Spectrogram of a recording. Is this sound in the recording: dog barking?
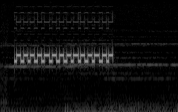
no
